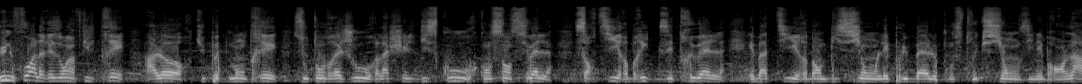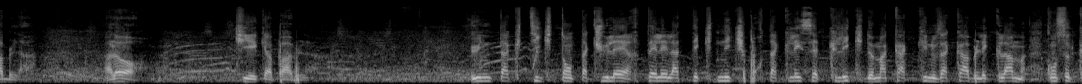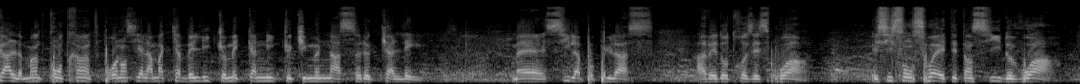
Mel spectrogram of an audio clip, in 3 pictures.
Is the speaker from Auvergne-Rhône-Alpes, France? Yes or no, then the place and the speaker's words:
yes; Auvergne-Rhône-Alpes, France; Alors, je viens d'Ardèche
